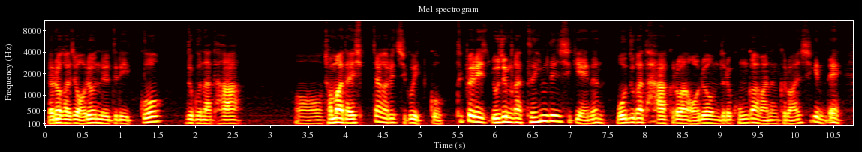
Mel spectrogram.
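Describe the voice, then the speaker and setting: A young man leads a relaxed catechism lesson in an easy, conversational way. He restates his points and keeps nudging listeners along with a prompting "so". His voice sits at a mid pitch for a man. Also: a little fast. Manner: explains warmly, repeats phrases, often starts with "자".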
